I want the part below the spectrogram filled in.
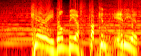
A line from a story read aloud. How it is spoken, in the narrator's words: yelled over it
